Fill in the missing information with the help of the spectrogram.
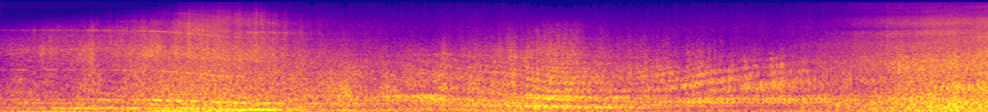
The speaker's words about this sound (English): Now touch down on the water before you enter into a death spiral.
